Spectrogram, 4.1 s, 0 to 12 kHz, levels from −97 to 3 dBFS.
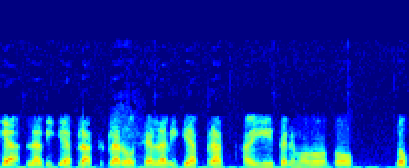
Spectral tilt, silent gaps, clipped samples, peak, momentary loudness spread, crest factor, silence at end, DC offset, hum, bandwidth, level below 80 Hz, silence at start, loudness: -6.5 dB/octave; none; under 0.1%; -16 dBFS; 8 LU; 18 dB; 0 s; under 0.1%; none; 4.5 kHz; -72 dBFS; 0 s; -33 LUFS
